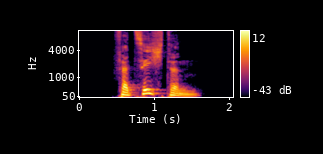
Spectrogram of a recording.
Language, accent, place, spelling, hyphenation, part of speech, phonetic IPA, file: German, Germany, Berlin, Verzichten, Ver‧zich‧ten, noun, [fɛɐ̯ˈt͡sɪçtn̩], De-Verzichten.ogg
- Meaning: 1. gerund of verzichten 2. dative plural of Verzicht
